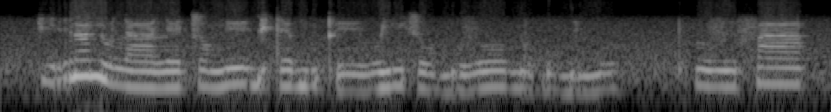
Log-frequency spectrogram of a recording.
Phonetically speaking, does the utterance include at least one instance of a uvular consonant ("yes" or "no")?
no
